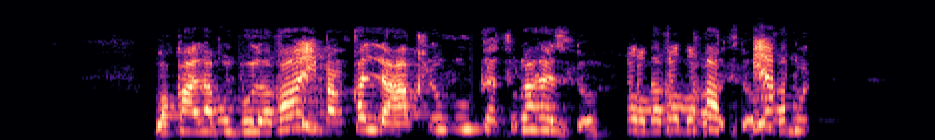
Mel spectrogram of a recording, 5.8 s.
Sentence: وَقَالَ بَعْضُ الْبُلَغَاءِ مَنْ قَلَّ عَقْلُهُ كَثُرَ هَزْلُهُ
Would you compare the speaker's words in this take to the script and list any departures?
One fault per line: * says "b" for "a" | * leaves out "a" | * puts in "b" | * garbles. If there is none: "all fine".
* leaves out "بَعْضُ"
* garbles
